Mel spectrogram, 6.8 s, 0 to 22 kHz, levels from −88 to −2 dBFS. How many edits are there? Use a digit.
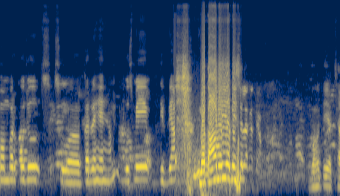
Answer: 1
